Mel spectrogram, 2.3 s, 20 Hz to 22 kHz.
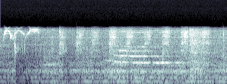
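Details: A 4-month-old female black-and-white tuxedo kitten, known for a very loud purr, purrs with a steady, low rumble while a woman talks softly to her and offers a toy.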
